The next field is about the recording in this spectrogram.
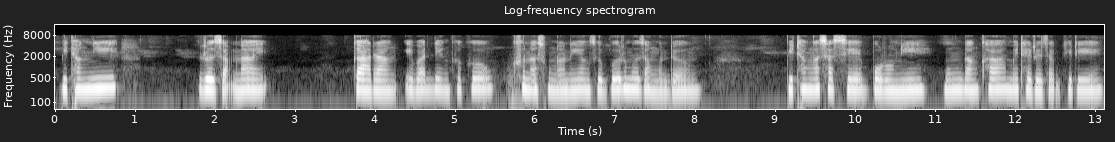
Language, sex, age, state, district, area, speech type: Bodo, female, 18-30, Assam, Chirang, rural, spontaneous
